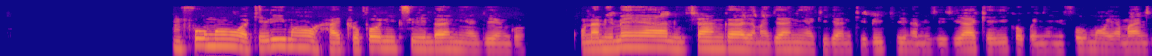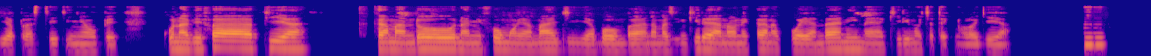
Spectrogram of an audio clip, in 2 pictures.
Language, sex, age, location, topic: Swahili, male, 18-24, Dar es Salaam, agriculture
